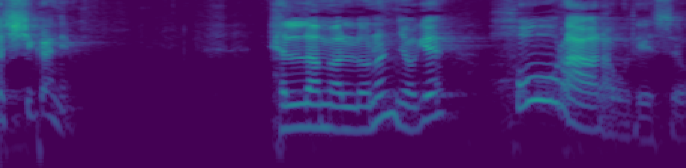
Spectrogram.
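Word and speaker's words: ὥρα: 한번 발음해 볼까요? 샤아. 네, 샤아. 요건 지금 hour예요. 요 시간이에요. 헬라 말로는 여기에 호라라고 되어 있어요. 호라.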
